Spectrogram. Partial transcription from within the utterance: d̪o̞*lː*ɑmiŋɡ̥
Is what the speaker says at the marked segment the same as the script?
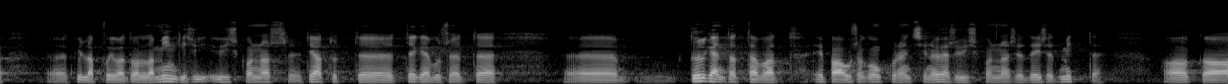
yes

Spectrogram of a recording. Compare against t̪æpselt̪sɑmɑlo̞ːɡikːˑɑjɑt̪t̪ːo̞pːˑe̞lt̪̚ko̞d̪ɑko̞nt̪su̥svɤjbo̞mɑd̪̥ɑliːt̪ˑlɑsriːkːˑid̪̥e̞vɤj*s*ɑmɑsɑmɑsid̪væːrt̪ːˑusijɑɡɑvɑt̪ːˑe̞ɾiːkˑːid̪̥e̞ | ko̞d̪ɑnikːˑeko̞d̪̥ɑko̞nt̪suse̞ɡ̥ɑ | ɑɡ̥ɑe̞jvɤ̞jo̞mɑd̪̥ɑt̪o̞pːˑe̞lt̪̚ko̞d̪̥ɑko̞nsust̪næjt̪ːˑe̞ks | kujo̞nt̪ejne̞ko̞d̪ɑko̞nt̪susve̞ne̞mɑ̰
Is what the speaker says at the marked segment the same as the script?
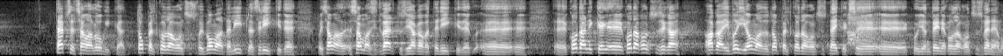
yes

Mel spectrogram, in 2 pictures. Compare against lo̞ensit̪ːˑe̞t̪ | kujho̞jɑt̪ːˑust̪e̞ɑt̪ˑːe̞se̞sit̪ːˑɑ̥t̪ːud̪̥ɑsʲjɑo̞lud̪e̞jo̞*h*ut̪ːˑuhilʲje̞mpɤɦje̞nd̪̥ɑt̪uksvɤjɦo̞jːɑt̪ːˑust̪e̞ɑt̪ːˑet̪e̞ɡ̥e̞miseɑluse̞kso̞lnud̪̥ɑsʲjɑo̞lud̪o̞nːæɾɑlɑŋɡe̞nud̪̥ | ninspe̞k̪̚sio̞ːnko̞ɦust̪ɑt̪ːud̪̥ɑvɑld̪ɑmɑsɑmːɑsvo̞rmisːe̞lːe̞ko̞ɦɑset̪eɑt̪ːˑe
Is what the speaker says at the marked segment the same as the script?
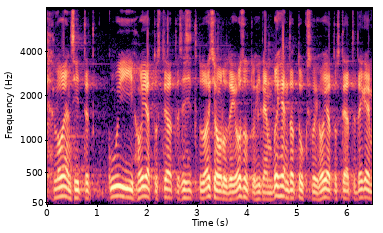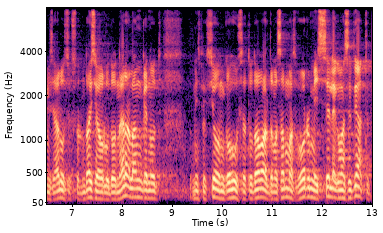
no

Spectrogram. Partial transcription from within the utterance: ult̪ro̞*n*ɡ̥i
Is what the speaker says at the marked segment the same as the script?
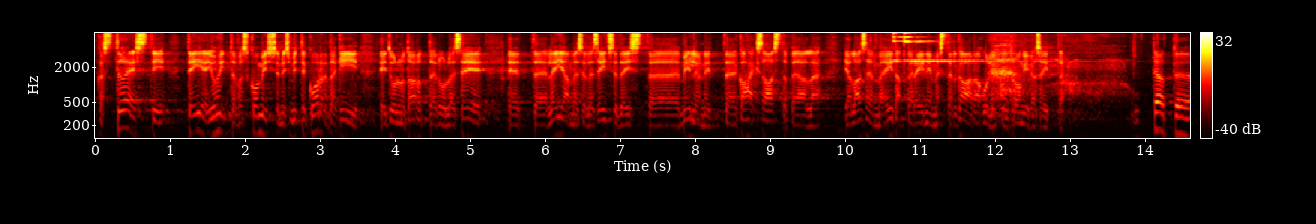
no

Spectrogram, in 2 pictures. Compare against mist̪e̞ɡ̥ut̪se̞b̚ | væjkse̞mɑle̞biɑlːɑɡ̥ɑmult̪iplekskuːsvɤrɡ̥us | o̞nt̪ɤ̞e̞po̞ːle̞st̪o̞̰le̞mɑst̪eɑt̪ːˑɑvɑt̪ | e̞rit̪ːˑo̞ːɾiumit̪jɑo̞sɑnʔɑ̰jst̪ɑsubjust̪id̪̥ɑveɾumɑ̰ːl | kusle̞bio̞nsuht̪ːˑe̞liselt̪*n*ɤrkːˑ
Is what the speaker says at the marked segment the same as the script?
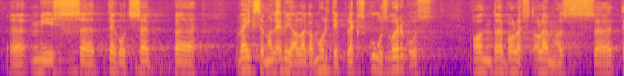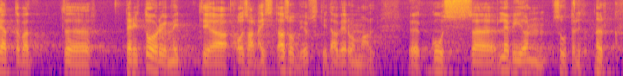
yes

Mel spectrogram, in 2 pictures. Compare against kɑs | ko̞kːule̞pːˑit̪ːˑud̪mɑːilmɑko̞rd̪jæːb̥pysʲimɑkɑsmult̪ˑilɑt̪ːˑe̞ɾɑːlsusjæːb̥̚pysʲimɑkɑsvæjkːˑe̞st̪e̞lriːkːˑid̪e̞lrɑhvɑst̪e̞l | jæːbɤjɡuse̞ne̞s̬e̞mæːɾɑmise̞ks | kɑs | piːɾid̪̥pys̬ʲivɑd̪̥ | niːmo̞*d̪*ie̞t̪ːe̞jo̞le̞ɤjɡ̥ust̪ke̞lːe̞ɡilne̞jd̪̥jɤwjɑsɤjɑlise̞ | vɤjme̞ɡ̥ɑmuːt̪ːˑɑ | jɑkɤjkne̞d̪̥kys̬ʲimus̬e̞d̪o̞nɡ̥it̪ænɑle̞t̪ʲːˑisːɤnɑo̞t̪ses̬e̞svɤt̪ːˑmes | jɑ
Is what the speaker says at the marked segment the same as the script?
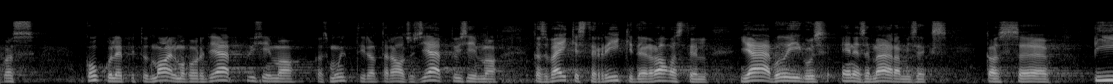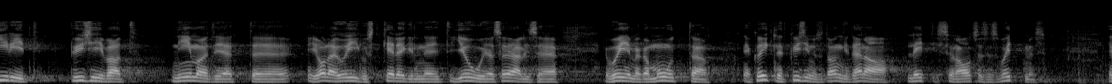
yes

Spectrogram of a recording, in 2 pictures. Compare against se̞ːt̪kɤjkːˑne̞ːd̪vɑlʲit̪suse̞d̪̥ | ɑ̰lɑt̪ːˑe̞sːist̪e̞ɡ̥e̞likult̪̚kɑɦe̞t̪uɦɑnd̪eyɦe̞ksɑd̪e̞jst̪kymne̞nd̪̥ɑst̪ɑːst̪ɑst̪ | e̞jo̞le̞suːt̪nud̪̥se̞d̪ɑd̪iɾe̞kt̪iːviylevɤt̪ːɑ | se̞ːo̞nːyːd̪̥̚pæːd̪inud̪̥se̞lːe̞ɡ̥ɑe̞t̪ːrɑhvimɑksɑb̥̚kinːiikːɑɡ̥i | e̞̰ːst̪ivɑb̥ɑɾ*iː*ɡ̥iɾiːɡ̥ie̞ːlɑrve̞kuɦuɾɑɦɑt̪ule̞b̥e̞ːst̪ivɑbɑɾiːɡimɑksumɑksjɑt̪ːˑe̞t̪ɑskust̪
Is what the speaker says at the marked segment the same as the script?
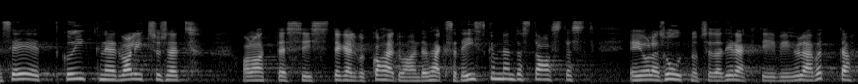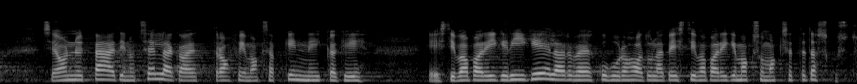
yes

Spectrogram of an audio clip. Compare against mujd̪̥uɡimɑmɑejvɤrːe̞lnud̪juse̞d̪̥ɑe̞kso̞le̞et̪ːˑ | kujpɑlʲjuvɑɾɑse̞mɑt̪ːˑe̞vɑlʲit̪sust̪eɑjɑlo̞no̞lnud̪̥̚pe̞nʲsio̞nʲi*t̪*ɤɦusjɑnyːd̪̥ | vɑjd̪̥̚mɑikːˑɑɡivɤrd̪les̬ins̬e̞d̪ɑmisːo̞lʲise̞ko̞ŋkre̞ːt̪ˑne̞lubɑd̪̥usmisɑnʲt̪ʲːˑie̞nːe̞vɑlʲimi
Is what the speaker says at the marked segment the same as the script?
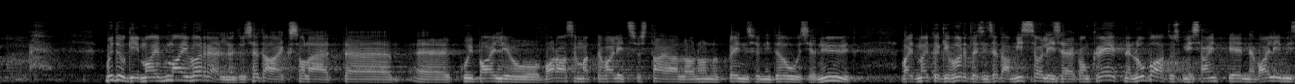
yes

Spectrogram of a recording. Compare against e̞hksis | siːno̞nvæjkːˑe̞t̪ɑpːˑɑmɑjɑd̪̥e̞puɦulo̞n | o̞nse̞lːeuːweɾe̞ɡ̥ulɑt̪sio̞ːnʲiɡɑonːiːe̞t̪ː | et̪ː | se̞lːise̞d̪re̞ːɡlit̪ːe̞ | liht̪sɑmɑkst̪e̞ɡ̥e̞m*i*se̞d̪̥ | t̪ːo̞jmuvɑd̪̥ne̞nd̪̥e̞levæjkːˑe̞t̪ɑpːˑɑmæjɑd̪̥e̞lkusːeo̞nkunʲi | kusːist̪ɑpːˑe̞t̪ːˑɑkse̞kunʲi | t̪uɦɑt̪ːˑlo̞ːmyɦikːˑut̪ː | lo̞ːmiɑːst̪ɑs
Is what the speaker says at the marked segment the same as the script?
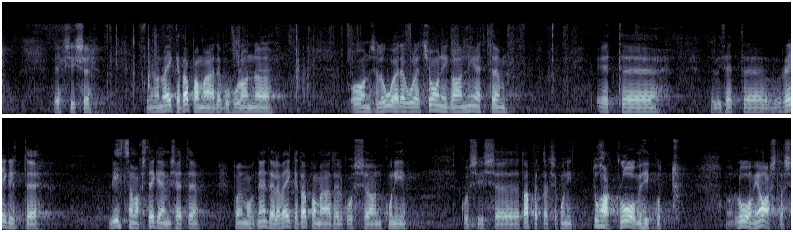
yes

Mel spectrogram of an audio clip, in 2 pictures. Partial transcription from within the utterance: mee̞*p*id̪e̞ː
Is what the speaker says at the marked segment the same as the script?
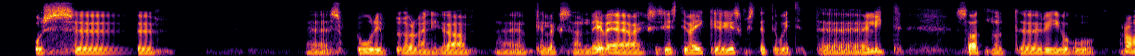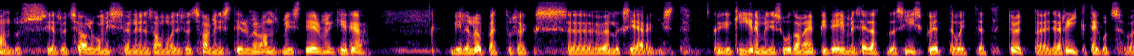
yes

